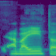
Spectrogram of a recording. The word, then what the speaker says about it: Caballito: Kind of, T pronounces Caballito. Caballito.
